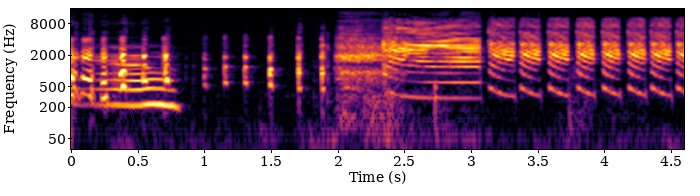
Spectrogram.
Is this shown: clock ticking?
no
